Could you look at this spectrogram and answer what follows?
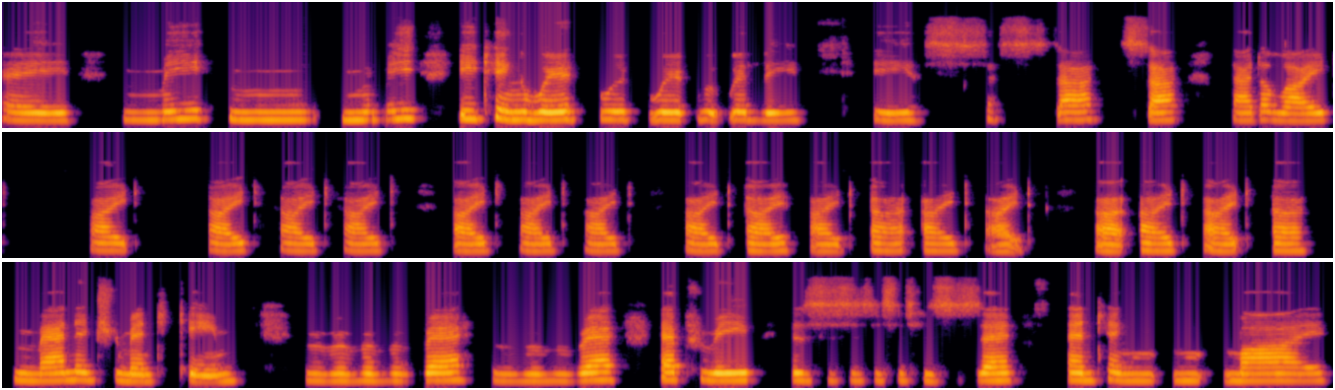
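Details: Real, self-identified stuttering in a male webinar moderator who stutters, leading a workplace panel of people who stutter; finding: stuttering.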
